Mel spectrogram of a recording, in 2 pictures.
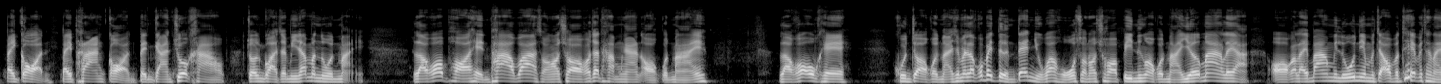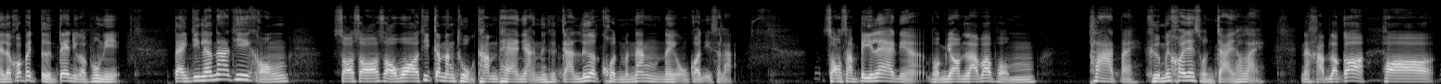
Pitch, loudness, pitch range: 140 Hz, -14 LUFS, 120-155 Hz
